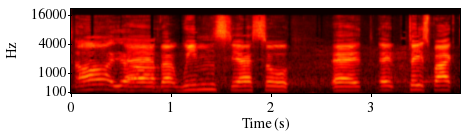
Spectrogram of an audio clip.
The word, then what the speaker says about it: Wemyss: But Wemyss Malts and Kingsbarns, we got a really, really great selection of whiskies. To round this up, or to finish this off, when you first learned of Wemyss, did you know how to pronounce it?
